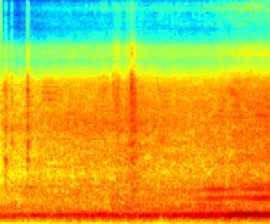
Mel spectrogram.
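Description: Steady low motor hum with a fast rattling buzz, rising slightly in loudness: a nebulizer compressor running after repair.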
